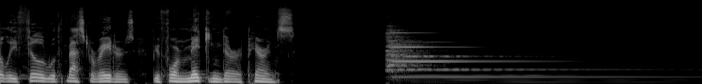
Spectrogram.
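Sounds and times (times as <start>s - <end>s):
speech: 0.0s - 3.0s
clock bell striking midnight: 3.9s - 6.8s.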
